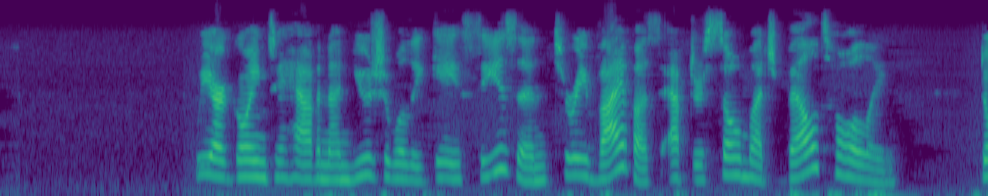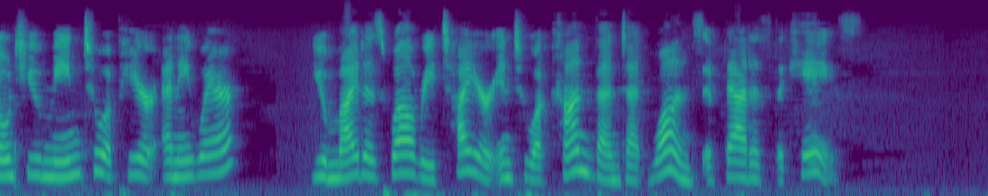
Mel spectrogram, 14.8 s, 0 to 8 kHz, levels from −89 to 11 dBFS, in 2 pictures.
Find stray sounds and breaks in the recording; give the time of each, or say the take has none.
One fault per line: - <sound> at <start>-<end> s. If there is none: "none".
none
